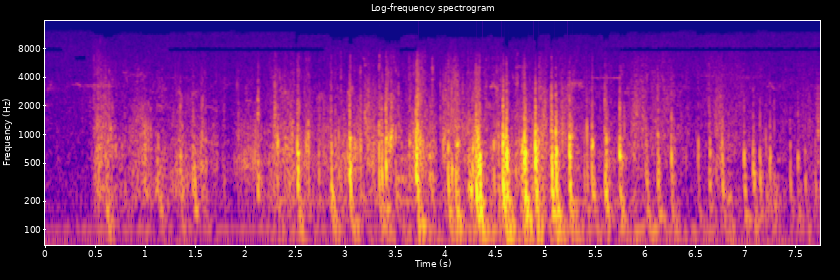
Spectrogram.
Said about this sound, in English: He watches her ride away.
